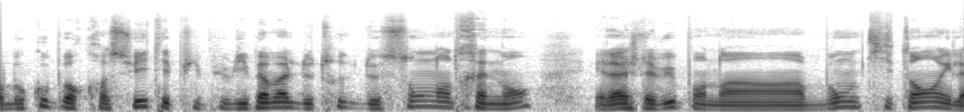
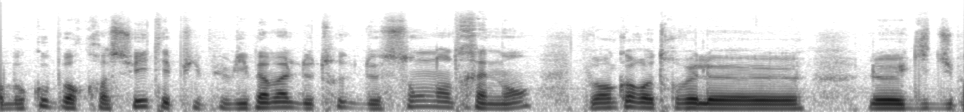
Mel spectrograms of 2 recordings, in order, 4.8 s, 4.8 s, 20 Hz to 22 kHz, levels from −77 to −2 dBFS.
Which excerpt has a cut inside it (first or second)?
second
